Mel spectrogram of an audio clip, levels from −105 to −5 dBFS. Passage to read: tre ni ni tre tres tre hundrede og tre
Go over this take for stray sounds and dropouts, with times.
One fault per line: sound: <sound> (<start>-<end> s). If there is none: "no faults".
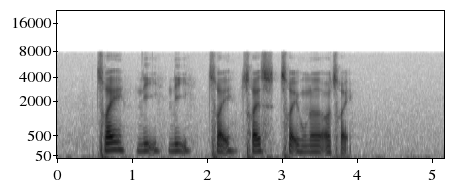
no faults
